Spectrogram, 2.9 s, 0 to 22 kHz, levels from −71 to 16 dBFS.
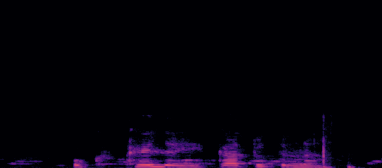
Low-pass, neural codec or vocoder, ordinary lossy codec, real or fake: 7.2 kHz; none; Opus, 16 kbps; real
